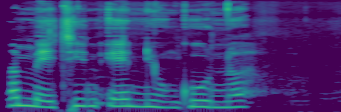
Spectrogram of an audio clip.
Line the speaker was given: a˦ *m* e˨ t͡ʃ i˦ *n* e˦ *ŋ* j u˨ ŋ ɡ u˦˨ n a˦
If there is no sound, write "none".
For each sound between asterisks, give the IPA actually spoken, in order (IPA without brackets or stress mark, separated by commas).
m, n, n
